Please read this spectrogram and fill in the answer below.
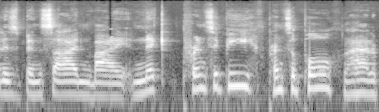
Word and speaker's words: Principe: That has been signed by Nick Principe, I had to pronounce it, P-R-I-N-C-I-P-E, and Daniel Harris.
